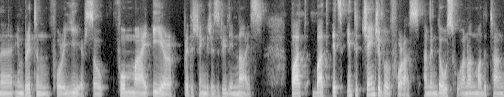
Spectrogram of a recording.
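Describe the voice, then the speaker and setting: Hungarian-accented man, halting speech. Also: on the low side, darkish tone. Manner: halting, many restarts and repeated words. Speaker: guest, business simulation company head. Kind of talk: casual discussion.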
